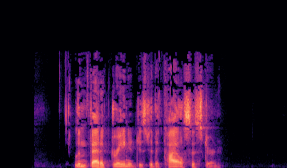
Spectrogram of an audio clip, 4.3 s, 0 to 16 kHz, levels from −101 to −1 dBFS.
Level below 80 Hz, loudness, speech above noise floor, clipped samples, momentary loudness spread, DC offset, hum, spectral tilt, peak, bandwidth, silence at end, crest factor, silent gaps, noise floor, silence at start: -64 dBFS; -23 LUFS; 64 dB; under 0.1%; 10 LU; under 0.1%; none; -2 dB/octave; -4 dBFS; 11.5 kHz; 1.1 s; 24 dB; none; -88 dBFS; 0.95 s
